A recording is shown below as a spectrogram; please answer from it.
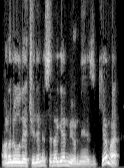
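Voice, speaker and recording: A man hosts a radio interview in a mellow, darker voice. He speaks unhurriedly, often pausing to search for words. The sound is close and dry, with no room around it. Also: a little high, animated, no room sound. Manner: unhurried, hesitant, lists places one by one. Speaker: radio show host.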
